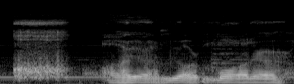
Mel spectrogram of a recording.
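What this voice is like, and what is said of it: Poor Darth Vader-style voice. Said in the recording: “bad Darth Vader impersonation”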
